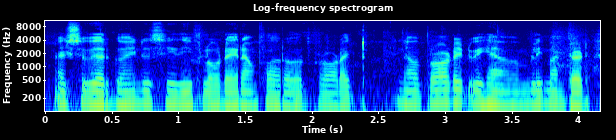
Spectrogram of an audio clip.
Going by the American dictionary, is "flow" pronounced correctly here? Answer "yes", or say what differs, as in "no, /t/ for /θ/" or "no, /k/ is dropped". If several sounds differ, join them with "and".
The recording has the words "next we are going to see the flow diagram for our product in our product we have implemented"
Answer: yes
